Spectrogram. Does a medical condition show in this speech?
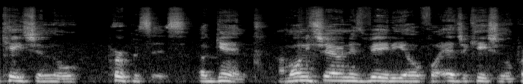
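No.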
